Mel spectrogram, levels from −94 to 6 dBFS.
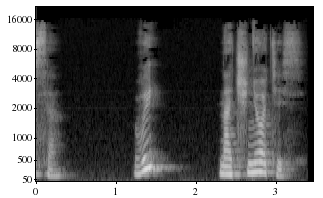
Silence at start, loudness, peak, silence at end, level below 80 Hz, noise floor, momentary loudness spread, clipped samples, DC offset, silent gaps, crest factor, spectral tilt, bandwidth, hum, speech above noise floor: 0 s; -19 LUFS; -4 dBFS; 0.15 s; -64 dBFS; -63 dBFS; 15 LU; under 0.1%; under 0.1%; none; 18 dB; -4 dB/octave; 16 kHz; none; 44 dB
